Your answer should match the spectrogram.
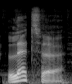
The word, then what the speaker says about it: let her: It almost sounds like letter or letter if you pronounce it a more American way. Letter, letter, let her go, let her go. It's never really pronounced like separately, let her. You end up saying letter, letter.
